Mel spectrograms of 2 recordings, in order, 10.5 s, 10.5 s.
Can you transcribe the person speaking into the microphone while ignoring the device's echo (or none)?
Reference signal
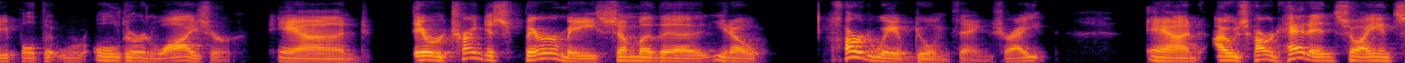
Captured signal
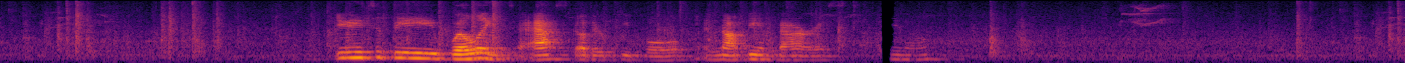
you need to be willing to ask other people and not be embarrassed, you know?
